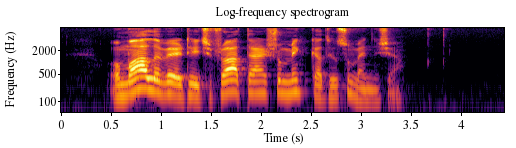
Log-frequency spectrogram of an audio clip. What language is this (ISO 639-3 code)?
fao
